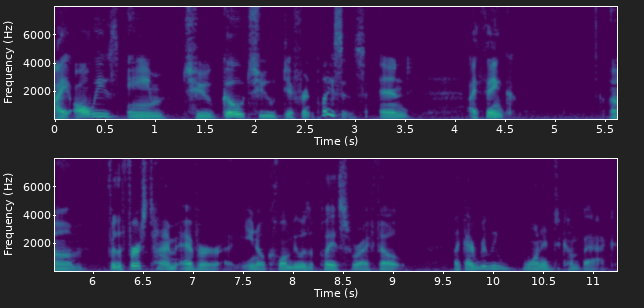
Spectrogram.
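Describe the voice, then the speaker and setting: A man with an American accent talks at a moderate pace, his medium pitch carrying lively intonation. Long, frequent pauses break up his speech on a very clean recording with a silent background. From US, Virginia near Washington DC. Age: 30s. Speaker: expat interviewee. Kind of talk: interview. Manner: hesitant with fillers.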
